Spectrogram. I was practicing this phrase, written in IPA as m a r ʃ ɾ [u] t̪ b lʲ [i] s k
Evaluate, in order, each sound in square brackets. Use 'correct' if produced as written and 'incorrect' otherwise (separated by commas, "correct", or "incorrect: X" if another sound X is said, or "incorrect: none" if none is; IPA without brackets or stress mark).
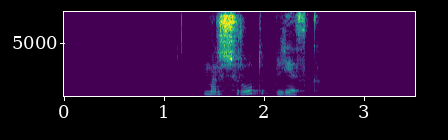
correct, incorrect: e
